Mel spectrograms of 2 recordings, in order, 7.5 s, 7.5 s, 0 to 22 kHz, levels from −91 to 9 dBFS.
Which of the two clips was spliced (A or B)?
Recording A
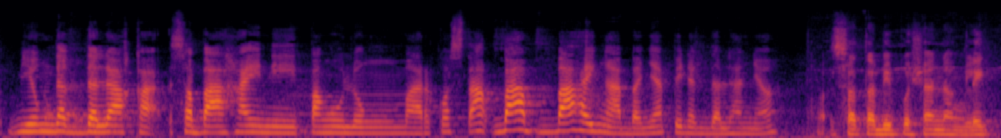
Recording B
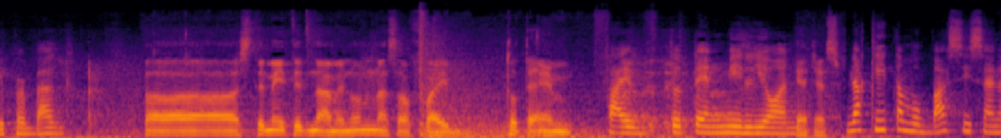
B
